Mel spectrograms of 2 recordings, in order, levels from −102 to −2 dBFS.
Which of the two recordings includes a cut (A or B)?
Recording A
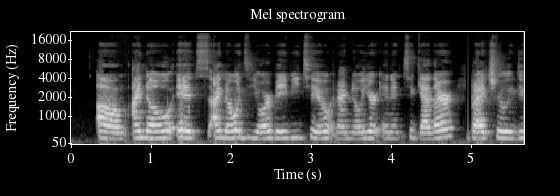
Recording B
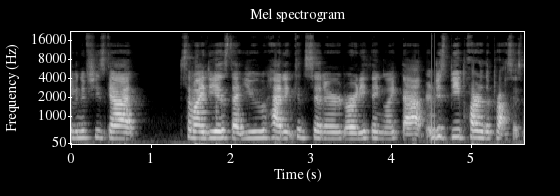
B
